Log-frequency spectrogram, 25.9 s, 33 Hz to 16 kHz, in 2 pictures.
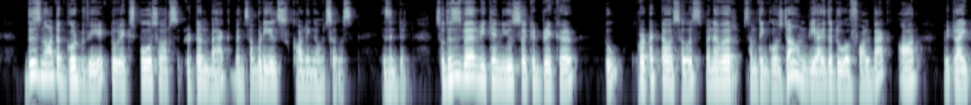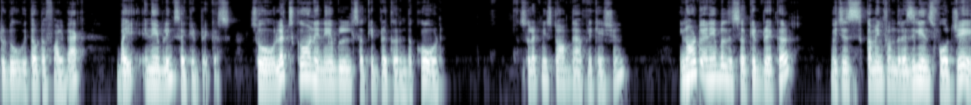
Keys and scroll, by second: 21.3 super+F2.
